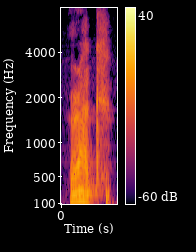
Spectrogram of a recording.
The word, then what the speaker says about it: wrack: ሪንግ ብለን በእንደዚህ እናነባዋለን ማለት ነው። ኦኬ ኔክስት WRACK ከዚህ ጋርም ዳብሊው ምንድነው? ሳይለንት ነው ማለት ነው። እንዴት እናነባዋለን? ክ እንደ አ ይነበብና ራክ እንደዚህ ማለት ነው። ራክ DUMB B is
